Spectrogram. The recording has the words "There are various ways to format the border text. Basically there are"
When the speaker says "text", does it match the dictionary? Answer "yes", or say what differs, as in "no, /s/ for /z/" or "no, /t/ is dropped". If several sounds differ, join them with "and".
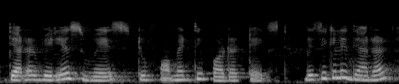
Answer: yes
